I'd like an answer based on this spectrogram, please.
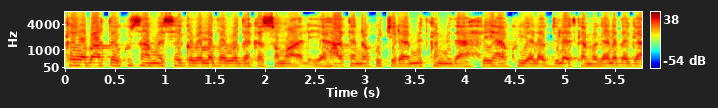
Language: Arabic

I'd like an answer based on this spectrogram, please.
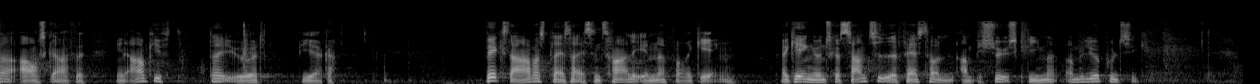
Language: Danish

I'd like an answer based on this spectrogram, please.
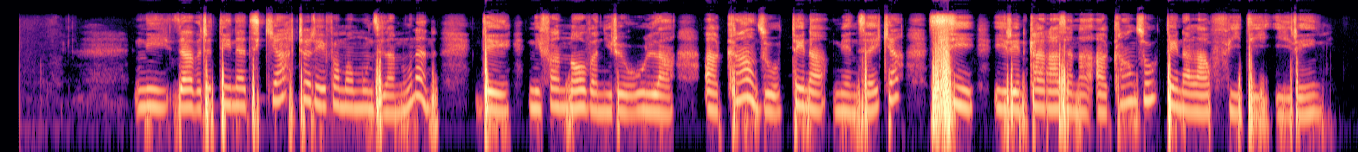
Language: Malagasy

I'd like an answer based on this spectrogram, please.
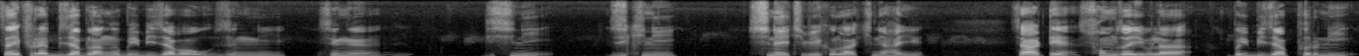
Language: Bodo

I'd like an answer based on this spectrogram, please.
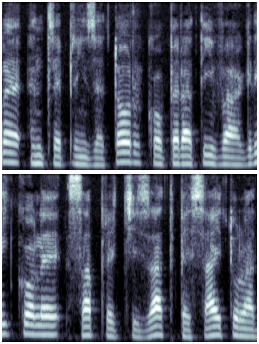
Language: Romanian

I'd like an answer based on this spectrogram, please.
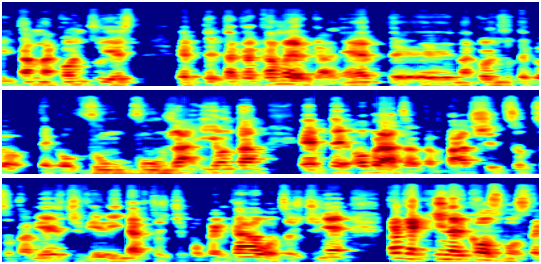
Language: Polish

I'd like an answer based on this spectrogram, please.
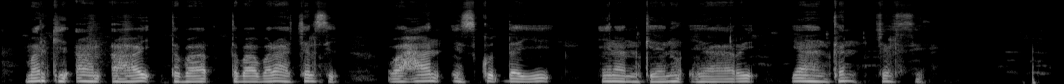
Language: Somali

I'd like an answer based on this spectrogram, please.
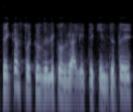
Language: Lithuanian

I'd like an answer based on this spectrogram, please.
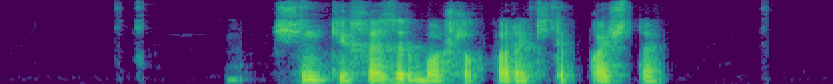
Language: Tatar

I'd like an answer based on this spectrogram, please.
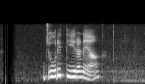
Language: Sinhala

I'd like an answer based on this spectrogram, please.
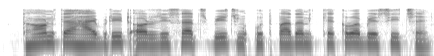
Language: Maithili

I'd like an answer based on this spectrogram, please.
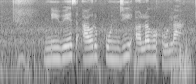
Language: Bhojpuri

